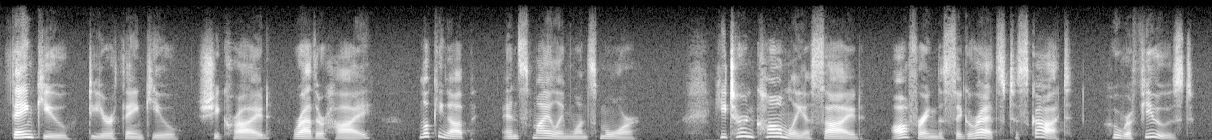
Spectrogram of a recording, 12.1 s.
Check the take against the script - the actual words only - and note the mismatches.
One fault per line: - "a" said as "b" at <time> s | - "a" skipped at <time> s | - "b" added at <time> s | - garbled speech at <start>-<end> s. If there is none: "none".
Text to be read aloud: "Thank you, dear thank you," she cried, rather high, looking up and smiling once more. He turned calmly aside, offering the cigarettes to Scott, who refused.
none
